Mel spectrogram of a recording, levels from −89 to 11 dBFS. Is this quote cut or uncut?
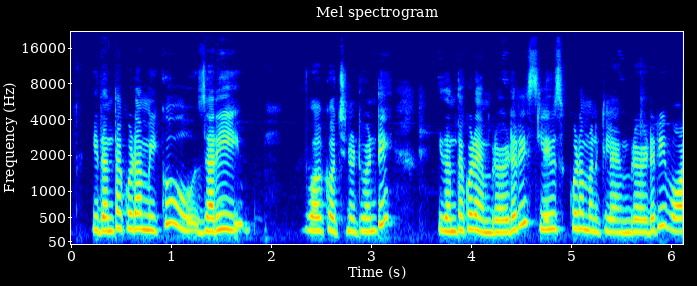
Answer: cut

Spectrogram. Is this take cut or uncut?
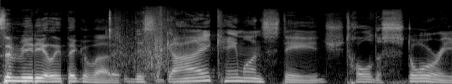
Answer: cut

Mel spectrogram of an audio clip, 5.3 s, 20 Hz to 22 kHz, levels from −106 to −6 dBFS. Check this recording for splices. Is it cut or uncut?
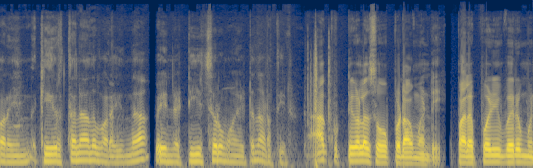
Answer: cut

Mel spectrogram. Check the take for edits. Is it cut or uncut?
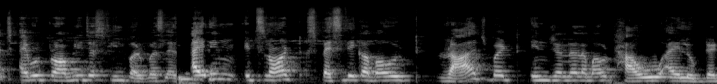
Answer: cut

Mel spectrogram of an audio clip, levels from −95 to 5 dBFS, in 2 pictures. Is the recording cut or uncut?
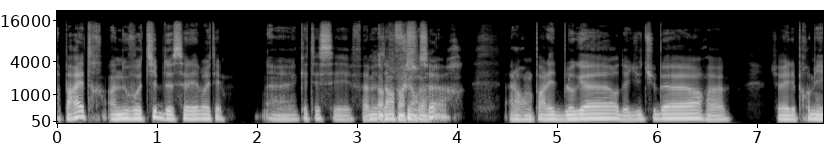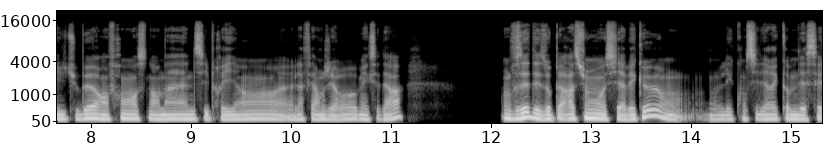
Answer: uncut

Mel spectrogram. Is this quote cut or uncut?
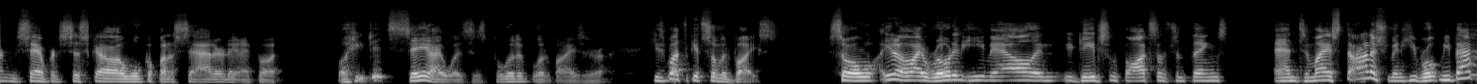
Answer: uncut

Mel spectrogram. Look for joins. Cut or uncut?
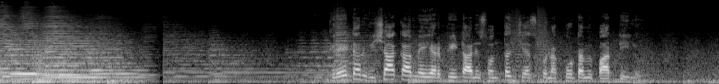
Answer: cut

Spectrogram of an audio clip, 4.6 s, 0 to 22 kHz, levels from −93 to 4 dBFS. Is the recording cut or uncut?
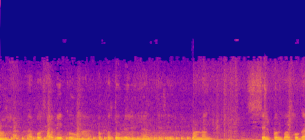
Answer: cut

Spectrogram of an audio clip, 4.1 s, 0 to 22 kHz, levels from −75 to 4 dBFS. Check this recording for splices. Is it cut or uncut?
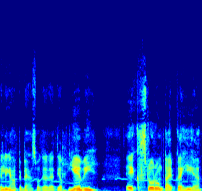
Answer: cut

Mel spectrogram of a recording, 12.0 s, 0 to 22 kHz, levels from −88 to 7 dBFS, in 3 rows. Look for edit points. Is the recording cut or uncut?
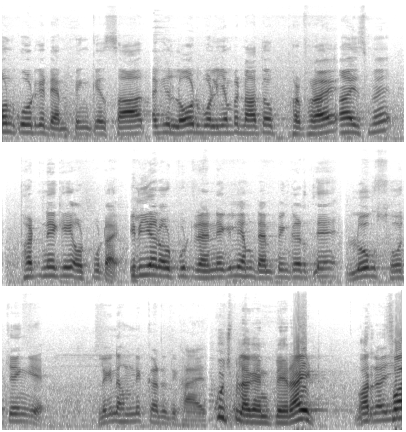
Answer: cut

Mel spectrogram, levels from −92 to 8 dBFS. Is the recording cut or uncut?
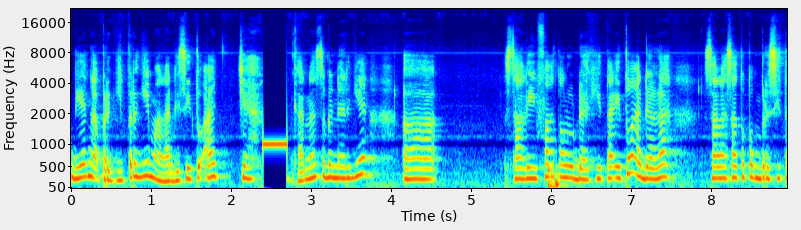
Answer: cut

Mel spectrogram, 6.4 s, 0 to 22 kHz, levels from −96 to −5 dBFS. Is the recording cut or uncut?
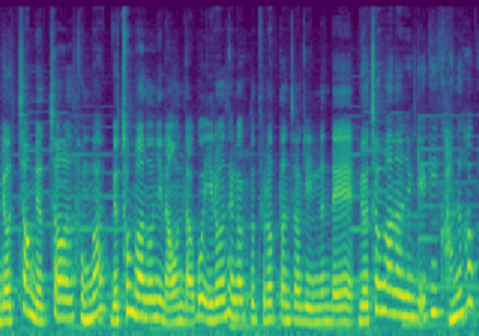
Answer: cut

